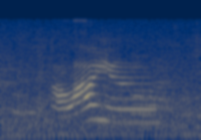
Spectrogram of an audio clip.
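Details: Captive common hill myna in Hua Hin, Thailand, imitating human greetings: a single clear, human-sounding word that rises and then falls, with faint room noise.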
